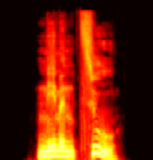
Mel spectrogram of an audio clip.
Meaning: first/third-person plural subjunctive II of zunehmen
- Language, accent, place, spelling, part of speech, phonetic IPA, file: German, Germany, Berlin, nähmen zu, verb, [ˌnɛːmən ˈt͡suː], De-nähmen zu.ogg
